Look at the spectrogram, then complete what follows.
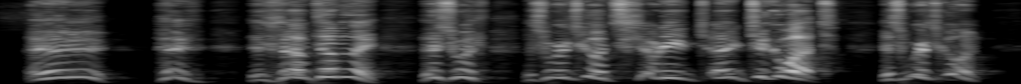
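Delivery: very high, fast, rattled-off mad scientist voice. Imitating the coach as the mad scientist from Back to the Future: Monte Kiffin impression. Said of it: "that was Monty Kiffin".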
